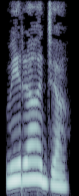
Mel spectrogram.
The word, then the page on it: ವಿರಜ: Kannada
